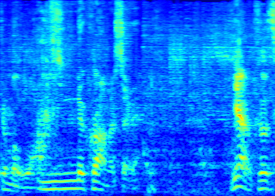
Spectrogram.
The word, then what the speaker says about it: Necromancer: We say Necromancer, because that's actually how you pronounce it.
